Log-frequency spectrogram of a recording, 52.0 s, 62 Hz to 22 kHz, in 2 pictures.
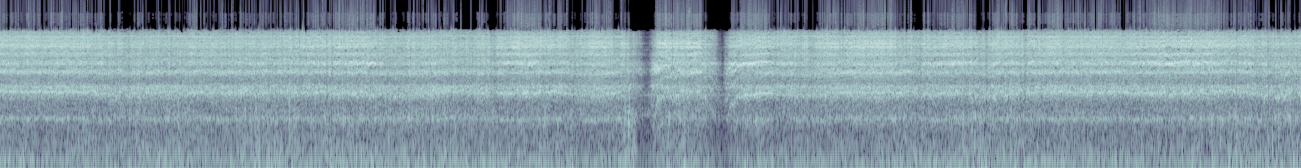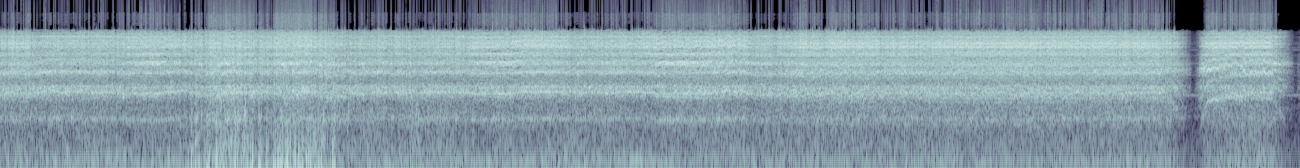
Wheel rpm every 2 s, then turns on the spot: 230, 220, 230, 230, 230, 220, 140, 150, 210, 210, 230, 220, 220, 220, 230, 230, 220, 230, 230, 230, 220, 210, 200, 210, 180, 130.
none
